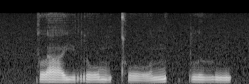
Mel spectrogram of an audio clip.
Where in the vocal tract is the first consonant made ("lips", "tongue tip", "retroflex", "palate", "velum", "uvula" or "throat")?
velum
